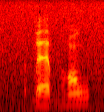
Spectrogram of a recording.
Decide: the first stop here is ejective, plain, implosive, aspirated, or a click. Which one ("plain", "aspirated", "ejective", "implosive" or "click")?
implosive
